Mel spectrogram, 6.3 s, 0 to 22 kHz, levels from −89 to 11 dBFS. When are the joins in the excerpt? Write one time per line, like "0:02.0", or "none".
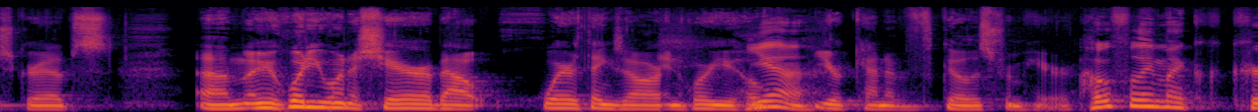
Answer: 0:03.3
0:04.2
